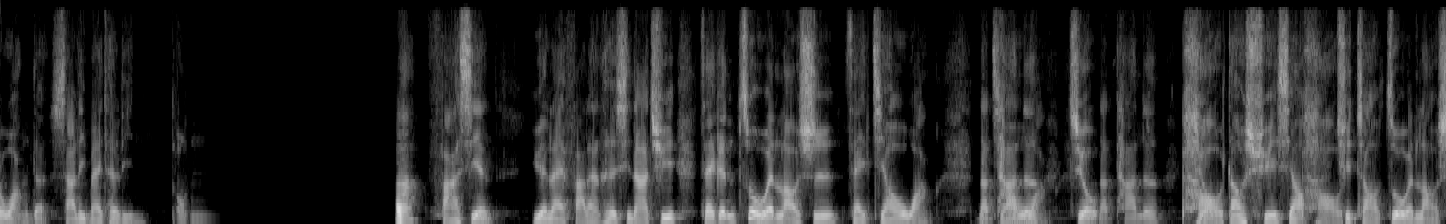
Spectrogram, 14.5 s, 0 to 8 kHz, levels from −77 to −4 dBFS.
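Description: Speech carried over a call path, band-limited with nothing above 8 kHz, which fits a wideband codec such as G.722, and it shows three distinct faults. From 1.44 to 1.92 s there is repeated packet loss (robotic sound): six short holes, the longest 45 ms, are each patched by stretching the preceding audio, so about a quarter of that half-second is synthetic fill. The result is choppy, with fragments audibly missing between the patched pieces.

Immediately after, from 1.94 to 3.99 s, the audio cuts out in a long network dropout, likely a stall in delivery rather than a local fault. The last sound is briefly extended as a decaying buzz, then roughly 1.7 s of near silence follows before the signal resumes, with about two seconds of the original simply gone and nothing replayed to cover it.

From 9.82 to 13.46 s the clip carries a doubled audio track: a second full-band copy of the same speech runs about one second behind the original and sits about 5 dB lower. 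It has no reverberant tail or room colouring, and it switches in and out abruptly at both ends, which points to a likely second capture path or an editing overlap rather than an acoustic echo.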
